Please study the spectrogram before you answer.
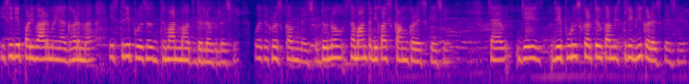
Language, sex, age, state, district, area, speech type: Maithili, female, 18-30, Bihar, Purnia, rural, spontaneous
